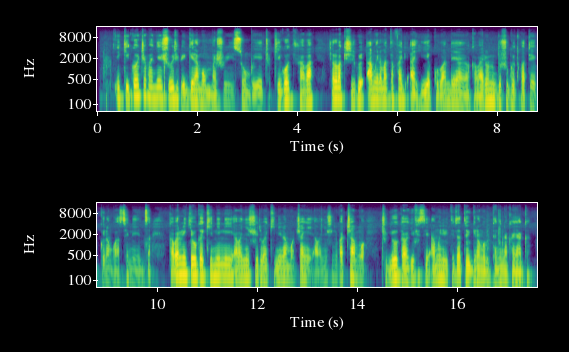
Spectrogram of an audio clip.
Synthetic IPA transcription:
ikiɡot͡ʃaβaɲe̞ʃuɾiβiɡiɾamo̞mumaʃuːɾijisuːmbujet͡ʃo̞kiɡoki̥kaβa | t͡ʃa̰oβaki̥ʃiʒɡwe̞ʔa̰mŋe̞namatafaɾḭʔahije̞kuɾwaːndejaːjoakaβahaɾiho̞nuduʃuɡwetwaːtojekuɡiːɾaŋɡo̞hase̞ne̞ːza | aka̰βa̰ɾinik̬iβuɡakʰininia̰βaɲe̞ʃuːɾiβakʰiniɾamo̞t͡ʃaːŋhe̞a̰βa̰ɲeʃuːɾiβat͡ʃamŋo̞ | it͡ʃokiɡokikaβaɡifise̞̰ʔa̰mŋe̞niβitivjatojekuɡiːɾaŋɡo̞βitaːŋɡenakʰajaɡa

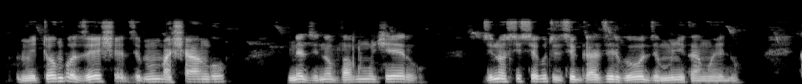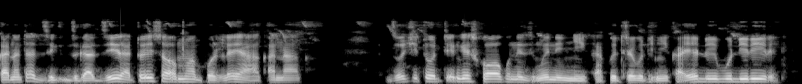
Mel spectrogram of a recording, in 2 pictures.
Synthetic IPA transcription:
mito̞mbo̞d͡ze̞ʃe̞̰d͡zemumaʃaŋɡo̞ | ne̞d͡zino̞b͡vamumut͡ʃe̞ɾo̞ | d͡zino̞sisekutid͡ziɡʱad͡zirwewo̞d͡zemuɲikamwe̞ːɗu | kanatad͡zid͡ziɡʱad͡ziiɾato̞isao̰mabʱoɮeakanakḁ | d͡zo̞t͡ʃito̞te̞̰ŋɡe̞swao̞kune̞d͡zimwe̞niɲikakuitirakut̬iɲika̰je̞ɗuiɓuɗiɾiːre̞̰

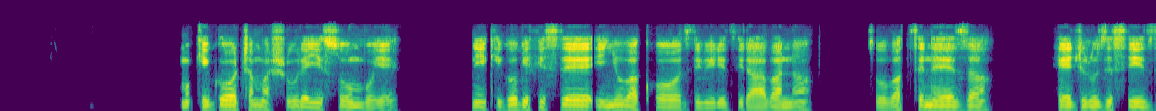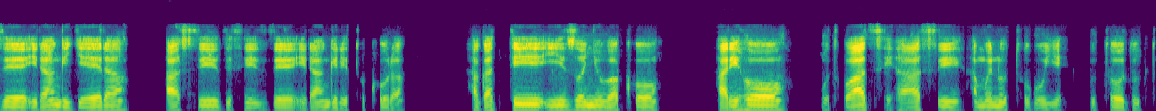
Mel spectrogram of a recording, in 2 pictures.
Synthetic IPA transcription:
mukiɡo̞t͡ʃamaʃuːɾe̞jiːsuːmbuje̞ | nikiɡo̞ɡifise̞iɲuβakʰo̞ziβiɾiziɾaβana | z̥uβat͡se̞ne̞ːza | he̞ːd͡ʒuɾuzisize̞iɾaːŋɡiɟe̞ːɾa | haːsizisize̞ḭɾaːŋɡiɾitʰukʰuɾa | haɡatijizo̞ɲuβakʰo̞ | haɾiɦo̞ | utwaːt͡sihaːsihamŋe̞nutʰuβuje̞ | utʰo̞ːdutʰo̥

